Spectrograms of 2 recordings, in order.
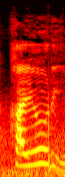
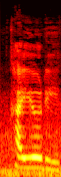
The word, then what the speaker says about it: coyote: 그룹도 있죠 뭡니까 예 코요테 카요리 영어 발음은 요리인데요 이게 왜 그러느냐 여기 강세가 요에 있어서 그렇습니다 카요리 그다음에 왜 발음이 안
